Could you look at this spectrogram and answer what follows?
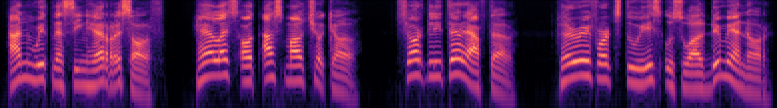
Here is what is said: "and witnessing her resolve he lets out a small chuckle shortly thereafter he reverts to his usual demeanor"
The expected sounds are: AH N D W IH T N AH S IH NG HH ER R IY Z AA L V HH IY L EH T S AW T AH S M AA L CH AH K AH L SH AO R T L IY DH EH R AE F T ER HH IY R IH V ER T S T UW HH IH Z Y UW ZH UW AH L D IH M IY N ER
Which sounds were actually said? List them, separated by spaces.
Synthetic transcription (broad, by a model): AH N W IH T N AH S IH NG HH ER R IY S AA L F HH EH L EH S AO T AH S M AA L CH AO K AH L SH AO R T L IY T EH R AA F T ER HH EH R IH F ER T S T UW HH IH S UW S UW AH L D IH M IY N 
